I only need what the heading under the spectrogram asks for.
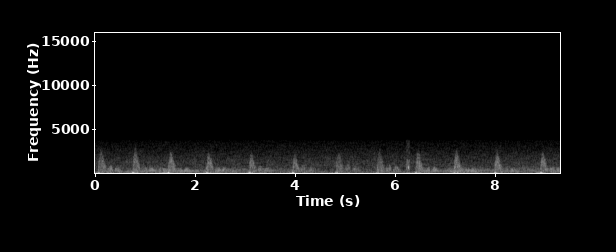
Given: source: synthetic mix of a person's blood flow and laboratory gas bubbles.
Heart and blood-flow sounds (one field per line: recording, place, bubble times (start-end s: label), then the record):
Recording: Doppler ultrasound of blood flow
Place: subclavian vein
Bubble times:
6.22-6.30 s: bubbles
From the record:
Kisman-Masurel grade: 123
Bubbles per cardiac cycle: 1 to 2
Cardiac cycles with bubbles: 10 to 50%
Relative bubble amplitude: loud (0.450 to 0.775)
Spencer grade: 2 (many but less than half of the cardiac periods contain bubble signals, singularly or in groups)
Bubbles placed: anywhere in the cardiac cycle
